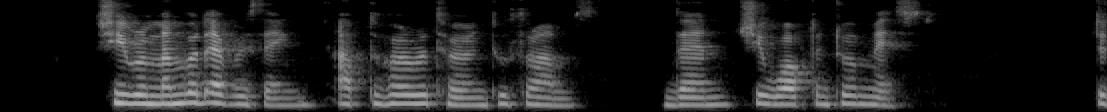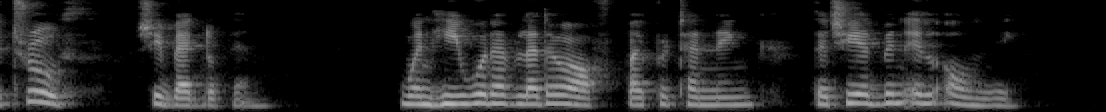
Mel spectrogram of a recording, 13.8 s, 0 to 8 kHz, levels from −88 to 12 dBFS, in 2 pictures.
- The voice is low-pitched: No, high, 215 Hz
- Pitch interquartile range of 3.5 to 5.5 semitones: No, average, 2.8 semitones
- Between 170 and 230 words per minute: No, average, 155 wpm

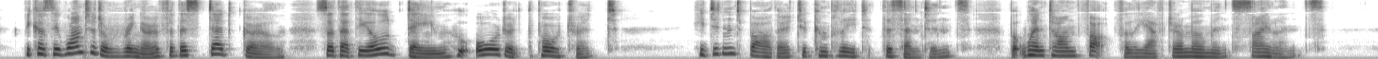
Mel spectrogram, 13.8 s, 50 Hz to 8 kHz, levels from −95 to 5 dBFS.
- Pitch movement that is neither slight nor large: No, wide, 5.9 semitones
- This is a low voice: No, medium, 155 Hz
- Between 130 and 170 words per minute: Yes, average, 150 wpm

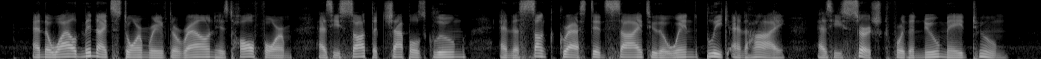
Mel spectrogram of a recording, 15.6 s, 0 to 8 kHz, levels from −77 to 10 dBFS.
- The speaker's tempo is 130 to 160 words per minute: Yes, average, 145 wpm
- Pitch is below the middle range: Yes, low, 115 Hz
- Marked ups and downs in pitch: No, average, 3.5 semitones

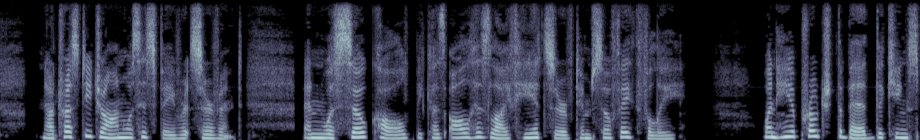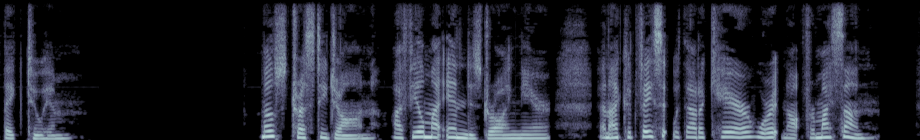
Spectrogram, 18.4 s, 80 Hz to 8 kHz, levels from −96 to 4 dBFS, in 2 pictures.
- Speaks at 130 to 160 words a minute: No, average, 180 wpm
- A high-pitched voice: Yes, high, 230 Hz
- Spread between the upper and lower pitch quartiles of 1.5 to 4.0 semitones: No, average, 4.4 semitones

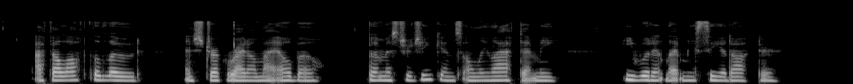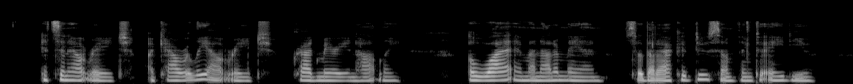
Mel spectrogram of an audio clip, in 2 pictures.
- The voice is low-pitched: No, medium, 185 Hz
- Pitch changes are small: Yes, narrow, 1.6 semitones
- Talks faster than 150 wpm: Yes, average, 170 wpm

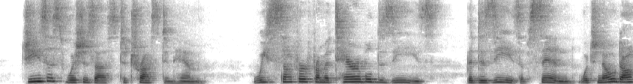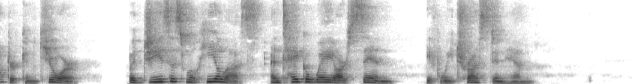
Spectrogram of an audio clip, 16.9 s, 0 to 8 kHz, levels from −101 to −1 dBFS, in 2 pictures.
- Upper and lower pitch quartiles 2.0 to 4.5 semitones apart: No, average, 5.1 semitones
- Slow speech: Yes, slow, 130 wpm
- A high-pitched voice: Yes, high, 200 Hz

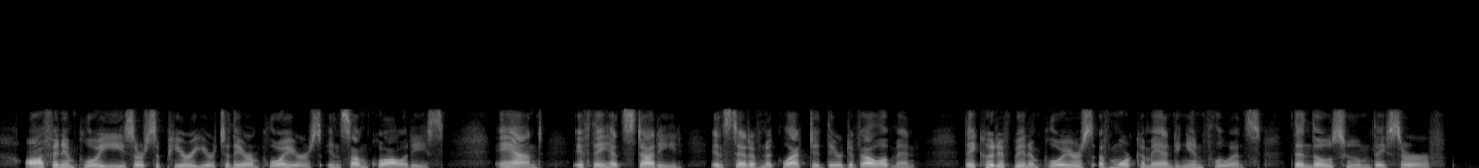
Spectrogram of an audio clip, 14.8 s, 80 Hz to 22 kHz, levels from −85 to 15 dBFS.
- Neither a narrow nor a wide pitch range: No, narrow, 2.3 semitones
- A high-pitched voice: Yes, high, 195 Hz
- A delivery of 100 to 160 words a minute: Yes, average, 140 wpm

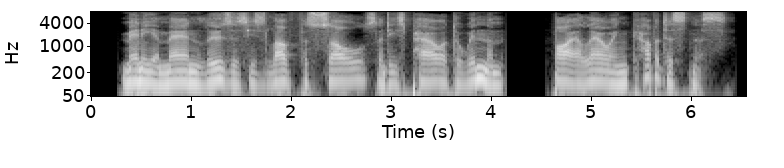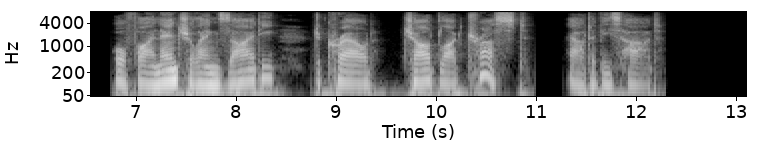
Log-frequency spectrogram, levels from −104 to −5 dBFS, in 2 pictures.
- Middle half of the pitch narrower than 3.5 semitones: Yes, average, 2.7 semitones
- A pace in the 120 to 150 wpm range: Yes, slow, 135 wpm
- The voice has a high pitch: No, low, 110 Hz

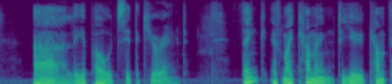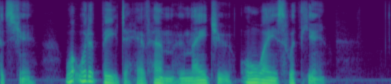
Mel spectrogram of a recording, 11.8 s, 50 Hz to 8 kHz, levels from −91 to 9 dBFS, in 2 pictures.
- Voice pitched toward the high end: No, very low, 95 Hz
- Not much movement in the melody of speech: No, average, 4.4 semitones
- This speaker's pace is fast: No, slow, 135 wpm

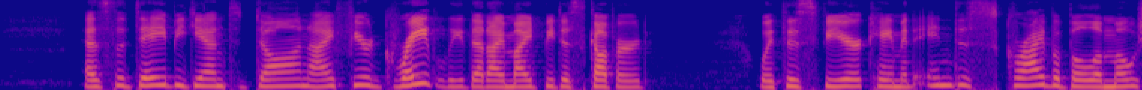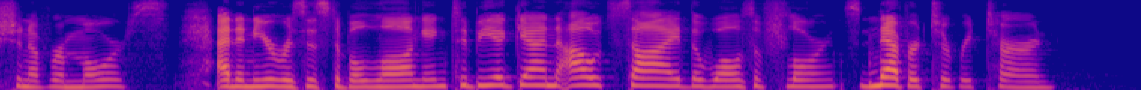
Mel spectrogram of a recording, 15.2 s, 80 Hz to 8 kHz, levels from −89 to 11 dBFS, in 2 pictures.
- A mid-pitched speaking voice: No, high, 215 Hz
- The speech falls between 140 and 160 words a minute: Yes, average, 150 wpm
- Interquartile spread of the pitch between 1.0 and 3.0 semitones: Yes, narrow, 2.6 semitones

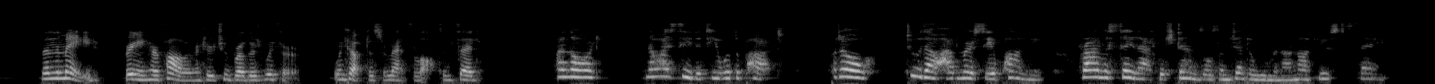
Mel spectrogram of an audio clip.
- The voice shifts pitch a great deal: Yes, wide, 5.8 semitones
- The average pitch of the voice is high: Yes, very high, 255 Hz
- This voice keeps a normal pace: No, fast, 210 wpm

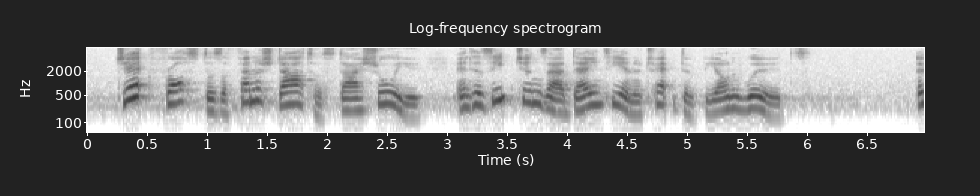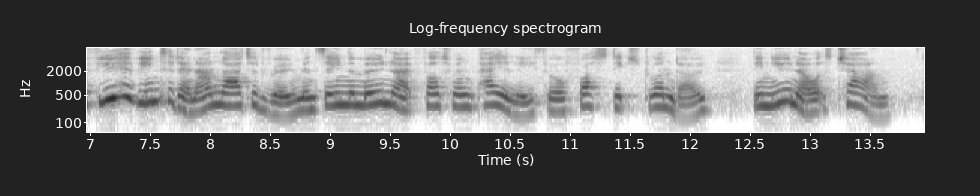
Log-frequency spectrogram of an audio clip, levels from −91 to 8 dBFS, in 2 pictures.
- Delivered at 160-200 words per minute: Yes, average, 175 wpm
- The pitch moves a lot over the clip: Yes, wide, 7.1 semitones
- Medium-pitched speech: No, very high, 270 Hz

